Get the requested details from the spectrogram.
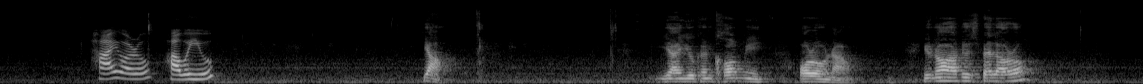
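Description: An elderly man speaks with a deep voice over a remote link.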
